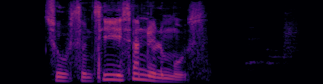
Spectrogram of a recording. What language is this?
Kabyle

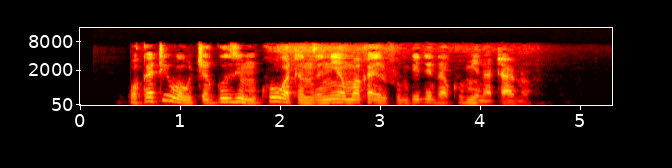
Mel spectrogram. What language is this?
Swahili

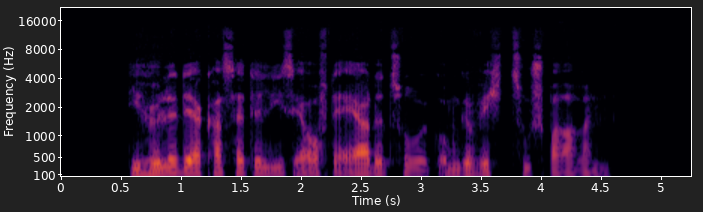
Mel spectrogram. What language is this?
German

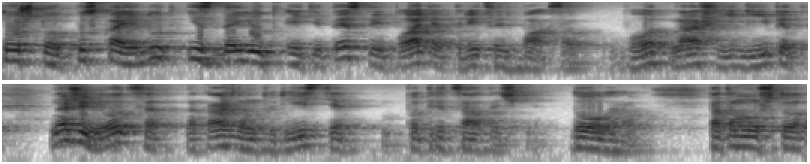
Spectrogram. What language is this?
Russian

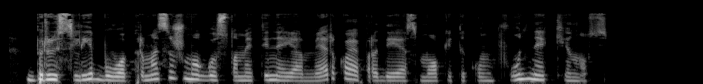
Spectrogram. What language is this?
Lithuanian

